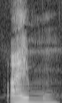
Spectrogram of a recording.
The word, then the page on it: ai mu: Wamesa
